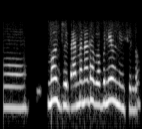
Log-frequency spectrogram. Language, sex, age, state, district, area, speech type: Assamese, female, 18-30, Assam, Sivasagar, urban, conversation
